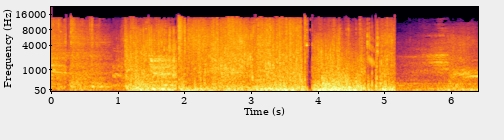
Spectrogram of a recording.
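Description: Horror-film sound design: loud, deep booming and crashing noise that surges about a second in, cuts out sharply for an instant near the four-second mark, and drops away a little after five seconds.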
